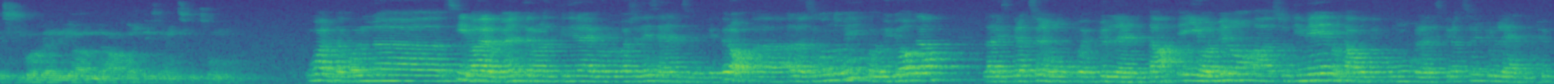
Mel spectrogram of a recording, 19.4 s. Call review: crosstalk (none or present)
none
